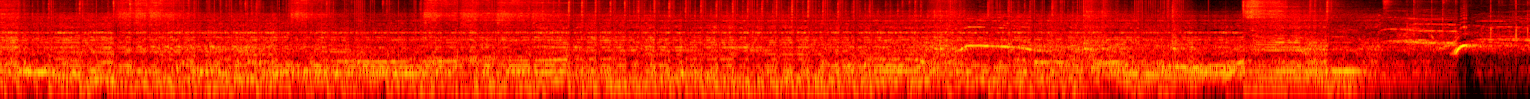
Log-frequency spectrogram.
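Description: Live rock band playing loud: drum kit, electric guitar and keyboards. The music drops off about a second before the end.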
